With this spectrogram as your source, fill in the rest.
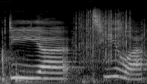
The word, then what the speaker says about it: Diatila: It's pronounced Diatila. Oh, Diatila.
